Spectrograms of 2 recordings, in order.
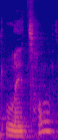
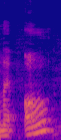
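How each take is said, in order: First: "little" with a clearly sounded t in the middle; English "little". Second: "little" drawn out with a glottal stop for the t; Scottish "little". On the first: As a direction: say "little" carefully, t pronounced. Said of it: "in England, they say little". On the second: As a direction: drop the t in "little", li'le. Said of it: "But here in Scotland". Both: Shown as a demonstration.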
